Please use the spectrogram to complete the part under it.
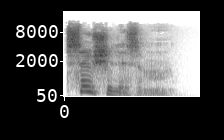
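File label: "socialism", British English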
